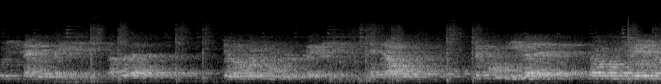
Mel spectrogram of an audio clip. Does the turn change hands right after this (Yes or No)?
Yes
